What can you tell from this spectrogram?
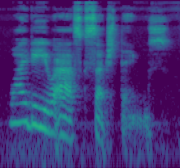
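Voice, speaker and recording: A man's put-on character voice, high in pitch, with very wide pitch swings. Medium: read story. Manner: sly, coaxing.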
